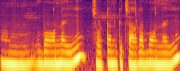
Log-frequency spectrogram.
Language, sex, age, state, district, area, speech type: Telugu, female, 45-60, Andhra Pradesh, West Godavari, rural, spontaneous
